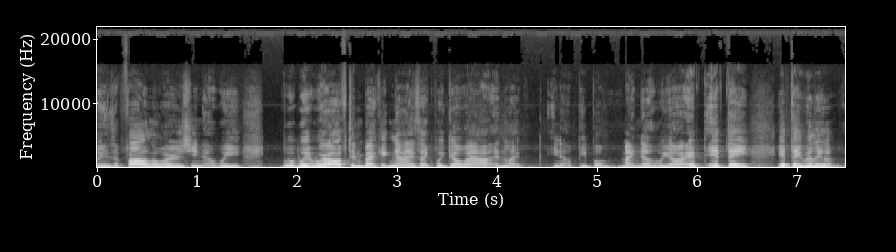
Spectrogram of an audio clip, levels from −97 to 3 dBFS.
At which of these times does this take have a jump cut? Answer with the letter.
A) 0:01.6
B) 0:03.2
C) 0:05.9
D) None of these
A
